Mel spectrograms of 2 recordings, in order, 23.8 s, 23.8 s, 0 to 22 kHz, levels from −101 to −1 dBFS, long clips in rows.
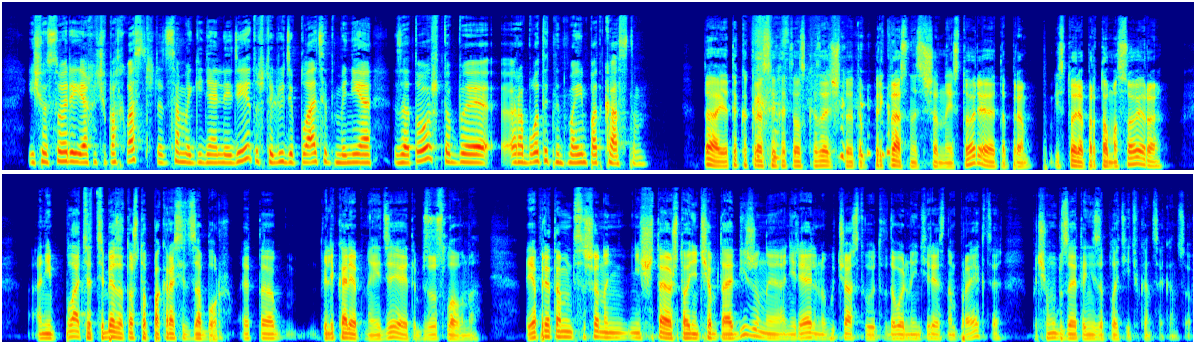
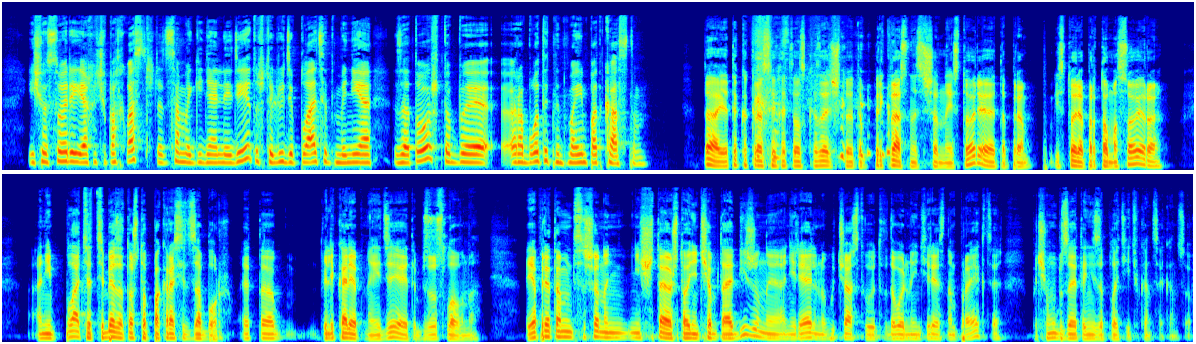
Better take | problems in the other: neither | none

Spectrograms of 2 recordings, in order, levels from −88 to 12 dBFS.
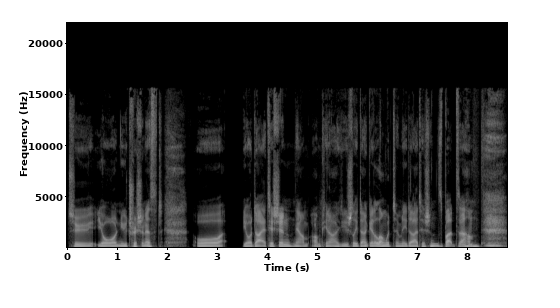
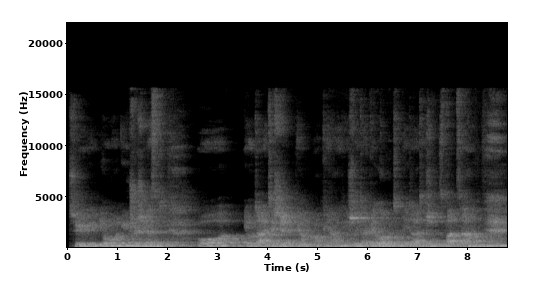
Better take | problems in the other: first | room echo; strong; dies away in 2.4 s // off-mic speech; far

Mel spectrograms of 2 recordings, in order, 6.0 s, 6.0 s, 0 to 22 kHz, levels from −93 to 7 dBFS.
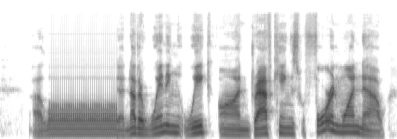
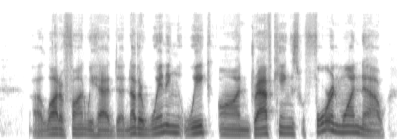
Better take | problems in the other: second | audio freezing; at 1 s for 1 s

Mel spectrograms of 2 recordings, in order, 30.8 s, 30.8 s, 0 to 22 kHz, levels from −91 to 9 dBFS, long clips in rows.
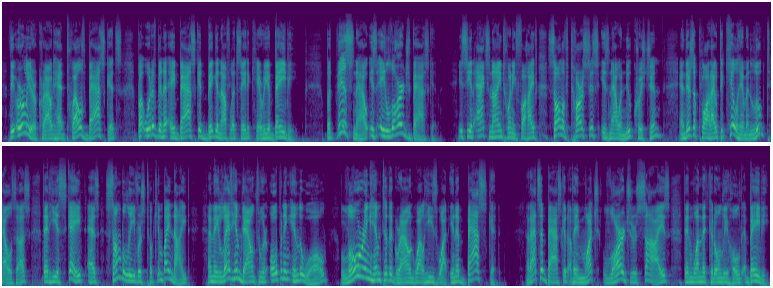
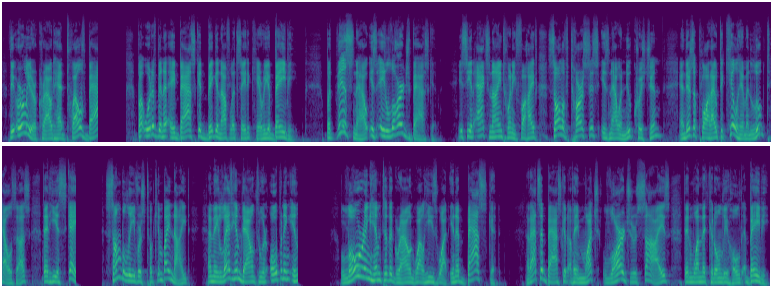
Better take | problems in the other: first | audio cutting out; at 2 s for 0.5 s, at 17 s for 0.5 s and at 21 s for 0.5 s

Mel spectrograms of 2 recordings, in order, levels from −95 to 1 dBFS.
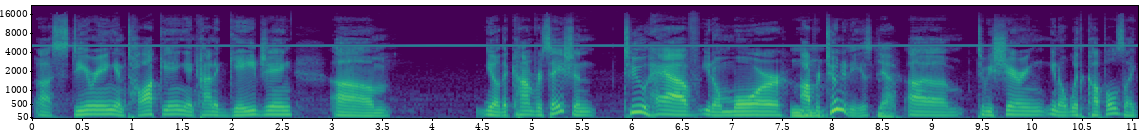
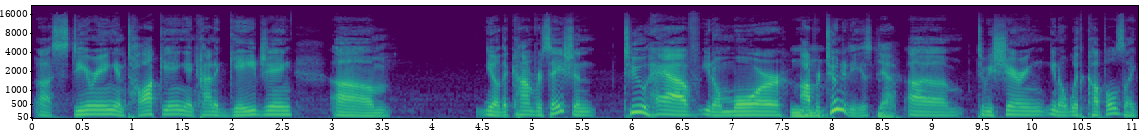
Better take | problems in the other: second | high-pitched whine; noticeable; throughout; 5 kHz, 20 dB below the speech

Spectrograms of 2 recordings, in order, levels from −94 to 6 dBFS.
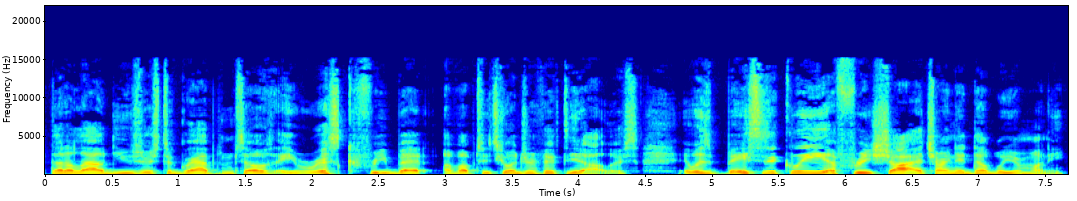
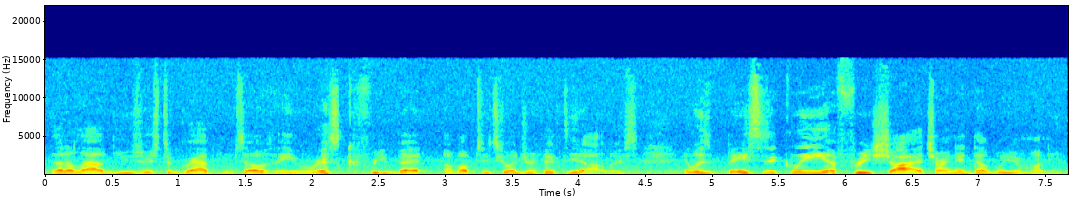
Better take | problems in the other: first | hiss; noticeable; throughout; 15 dB below the speech

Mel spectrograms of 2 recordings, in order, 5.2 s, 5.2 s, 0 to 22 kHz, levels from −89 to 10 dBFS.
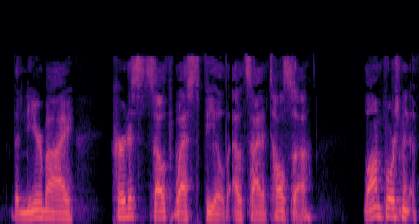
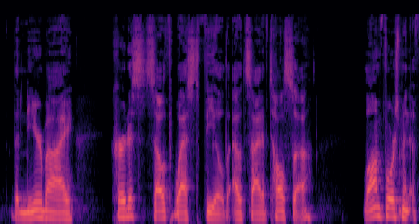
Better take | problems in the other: second | garbled, watery; badly; nothing above 7.5 kHz

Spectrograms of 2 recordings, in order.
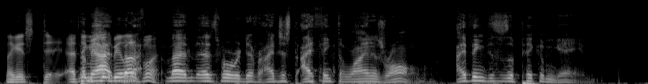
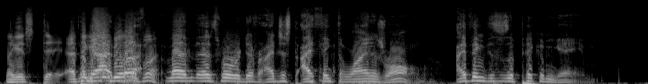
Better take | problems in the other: first | distortion; heavy; 8% of the sound clipped

